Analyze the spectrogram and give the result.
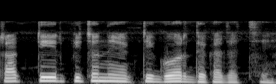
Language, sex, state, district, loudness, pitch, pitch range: Bengali, male, Assam, Hailakandi, -15 LUFS, 140 Hz, 115-155 Hz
